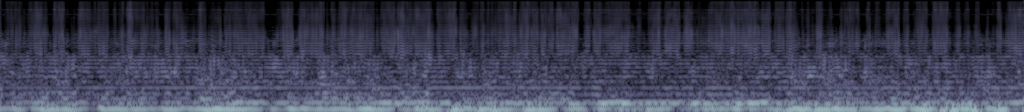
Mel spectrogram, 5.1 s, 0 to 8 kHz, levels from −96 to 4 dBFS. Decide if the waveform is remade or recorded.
remade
